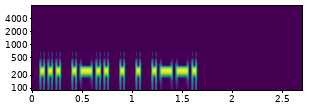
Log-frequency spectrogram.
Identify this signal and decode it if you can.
Morse code, heard as a keyed tone, about 28 wpm, 250 Hz. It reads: SLEEP
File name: morse / morse-training-30WPM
